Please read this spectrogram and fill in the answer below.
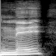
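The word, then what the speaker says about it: Mey: Eh bien, pour le savoir, plongez dans ce prodigieux et rudissime roman de Louise May. Ça s'écrit M-E-Y, ça s'appelle La deuxième femme.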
